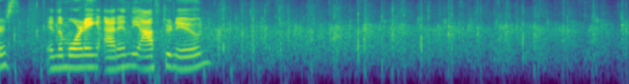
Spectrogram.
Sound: audience applauds

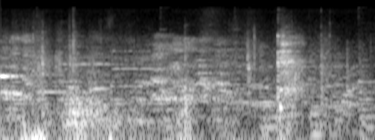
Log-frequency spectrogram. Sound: drawer slides open

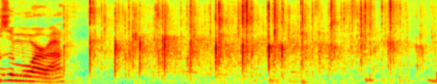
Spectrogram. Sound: audience applauding

